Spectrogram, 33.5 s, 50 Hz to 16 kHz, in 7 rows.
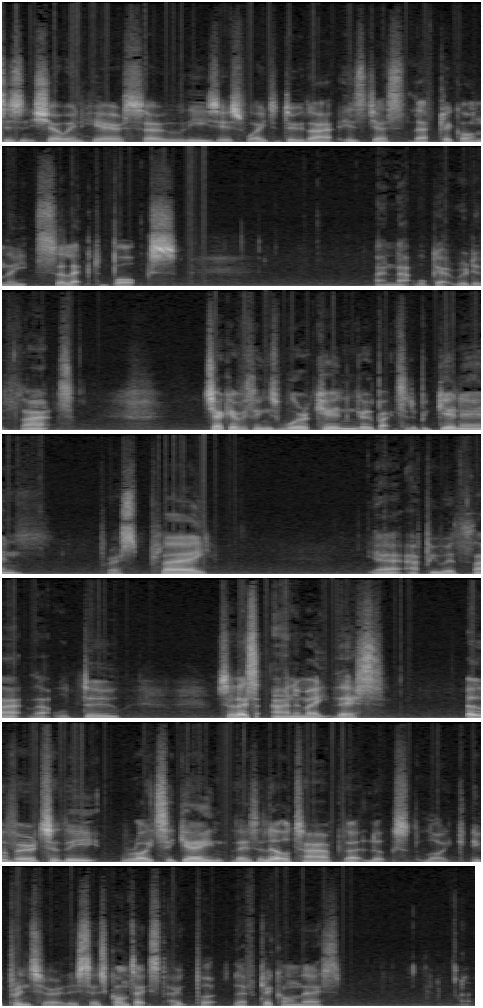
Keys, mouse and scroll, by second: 6.0 click, 12.8-17.7 drag, 18.1 click, 31.2 click.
